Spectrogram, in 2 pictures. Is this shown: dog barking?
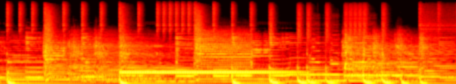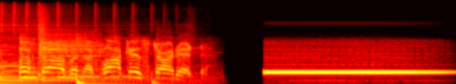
no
